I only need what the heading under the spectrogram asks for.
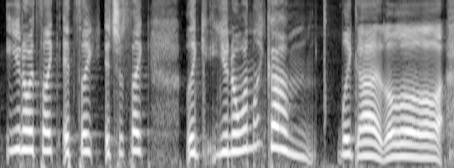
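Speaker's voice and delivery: high, stumbling filler-word babble; rambling self-mockery. Podcaster imitating her own recorded rambling, high and dithering. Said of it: "I went on and on and on".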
